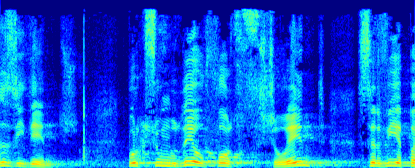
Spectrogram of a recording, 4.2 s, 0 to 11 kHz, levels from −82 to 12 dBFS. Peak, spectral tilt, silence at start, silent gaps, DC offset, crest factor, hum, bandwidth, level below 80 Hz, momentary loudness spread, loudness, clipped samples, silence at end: -6 dBFS; -4.5 dB/octave; 0 s; none; under 0.1%; 18 dB; none; 11 kHz; -62 dBFS; 19 LU; -22 LUFS; under 0.1%; 0 s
